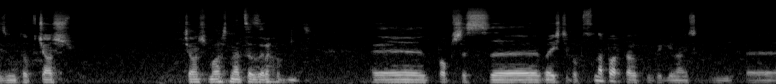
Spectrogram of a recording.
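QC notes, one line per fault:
Throughout: noise suppressor artifacts. Steady background, about 15 dB under the speech, is pulled down by about 21 dB between phrases, so the noise sinks between the words and rises under them.
2.08–2.49 s, 2.83–3.08 s, 4.27–4.67 s, 5.41–6.92 s, 7.10 s to end: speech cut by the noise suppressor. Quiet speech misread as noise is dipped by about 11 to 21 dB, deepest late on, leaving the affected speech faint or swallowed.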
